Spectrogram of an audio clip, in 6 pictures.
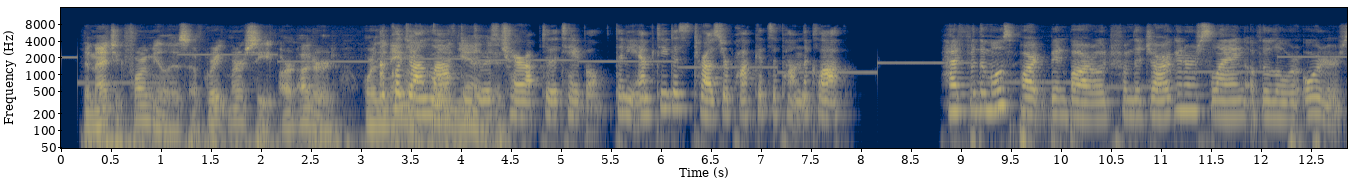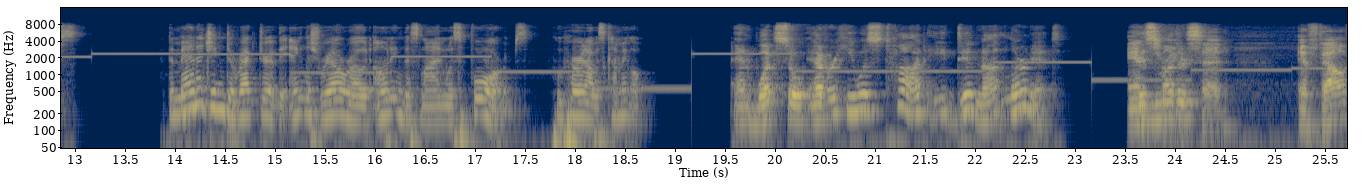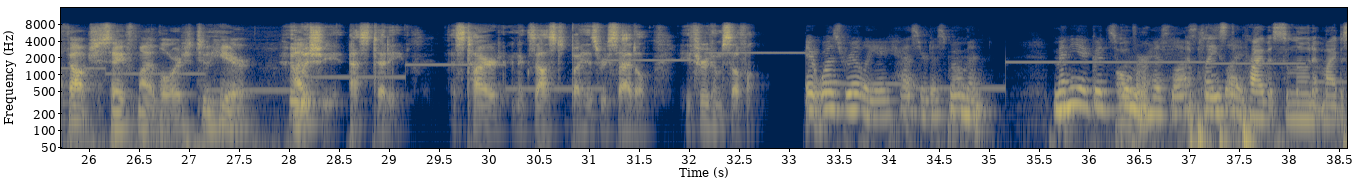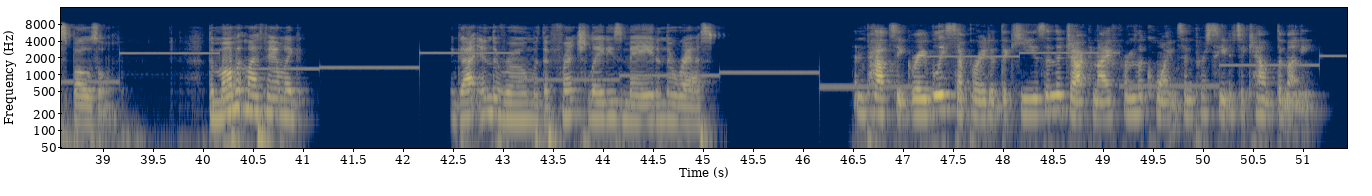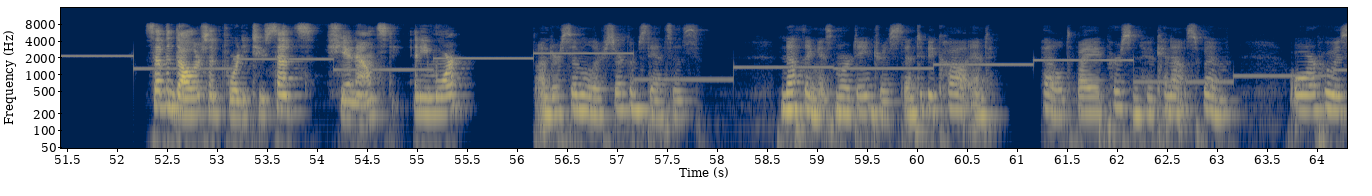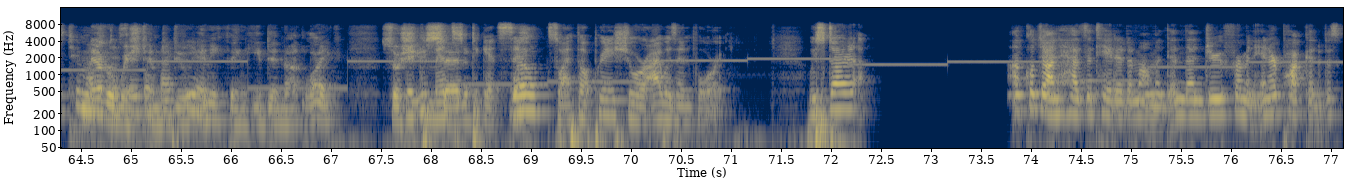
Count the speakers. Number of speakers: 8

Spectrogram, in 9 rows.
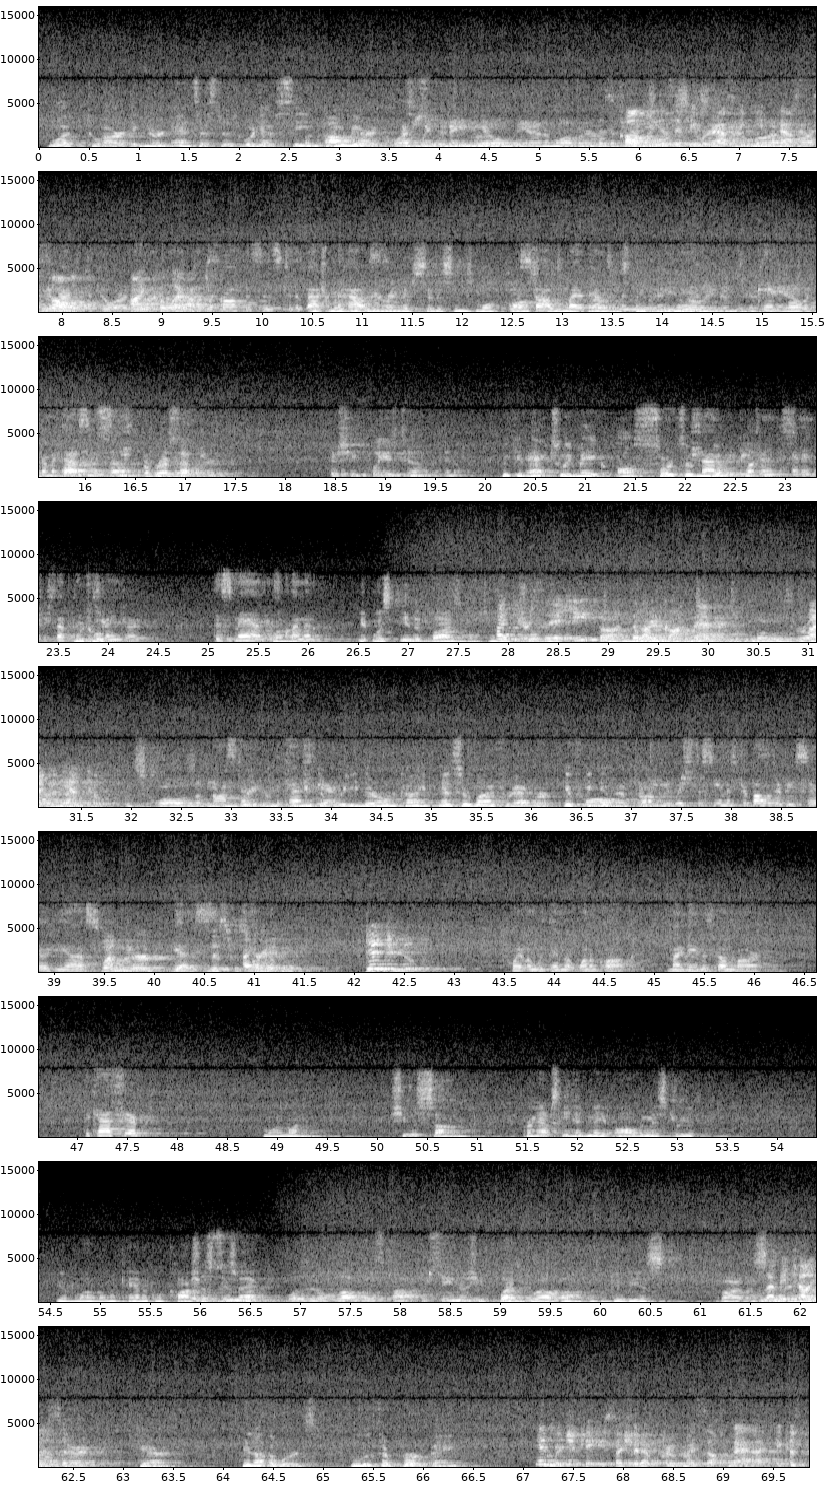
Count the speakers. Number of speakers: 6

